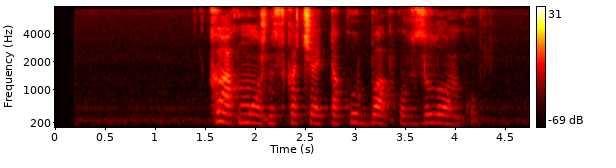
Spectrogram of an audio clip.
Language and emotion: Russian, angry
